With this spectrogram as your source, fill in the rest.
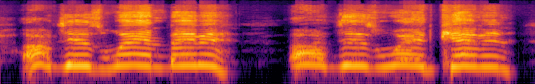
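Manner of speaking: very high, strained lifter's boast; Lewis. Retold or imitated. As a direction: squeeze the boast out mid-rep. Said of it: "He goes".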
